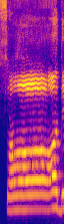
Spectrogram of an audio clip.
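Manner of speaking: সদ said with the mouth rounded, heavy and full; round-mouthed heavy Saad. Shown as a demonstration. Teacher models Saad for the class, mouth rounded and heavy. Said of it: "মুখটাকে গোল করে".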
